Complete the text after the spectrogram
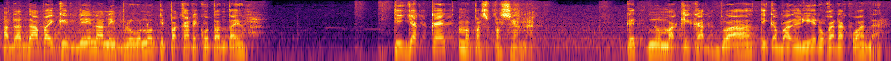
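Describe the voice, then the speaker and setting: A man plays a scheming heir in an Ilocano-accented radio drama. His delivery swings widely in pitch, with clearly noisy ambience behind the voice. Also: lively intonation, normal speed, natural voice. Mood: plotting.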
